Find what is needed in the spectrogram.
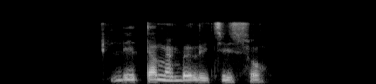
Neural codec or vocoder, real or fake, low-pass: codec, 16 kHz, 2 kbps, FunCodec, trained on LibriTTS, 25 frames a second; fake; 7.2 kHz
